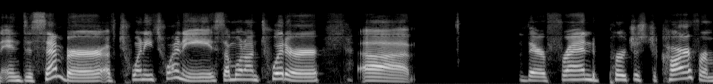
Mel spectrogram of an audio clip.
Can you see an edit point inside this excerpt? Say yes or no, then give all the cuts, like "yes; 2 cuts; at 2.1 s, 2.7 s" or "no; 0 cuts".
no; 0 cuts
